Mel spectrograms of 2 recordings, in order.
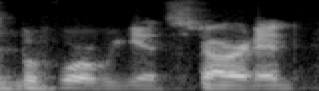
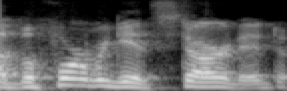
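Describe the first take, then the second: First: Lightly imitating Armando's lead-in; mock Armando. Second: Said in the usual way. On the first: Co-host teasing Armando by imitating his opener, lightly mocking. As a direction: lower and softer, a light take on the host's catchphrase. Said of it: "or I guess before Armando says". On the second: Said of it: "before Armando says".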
